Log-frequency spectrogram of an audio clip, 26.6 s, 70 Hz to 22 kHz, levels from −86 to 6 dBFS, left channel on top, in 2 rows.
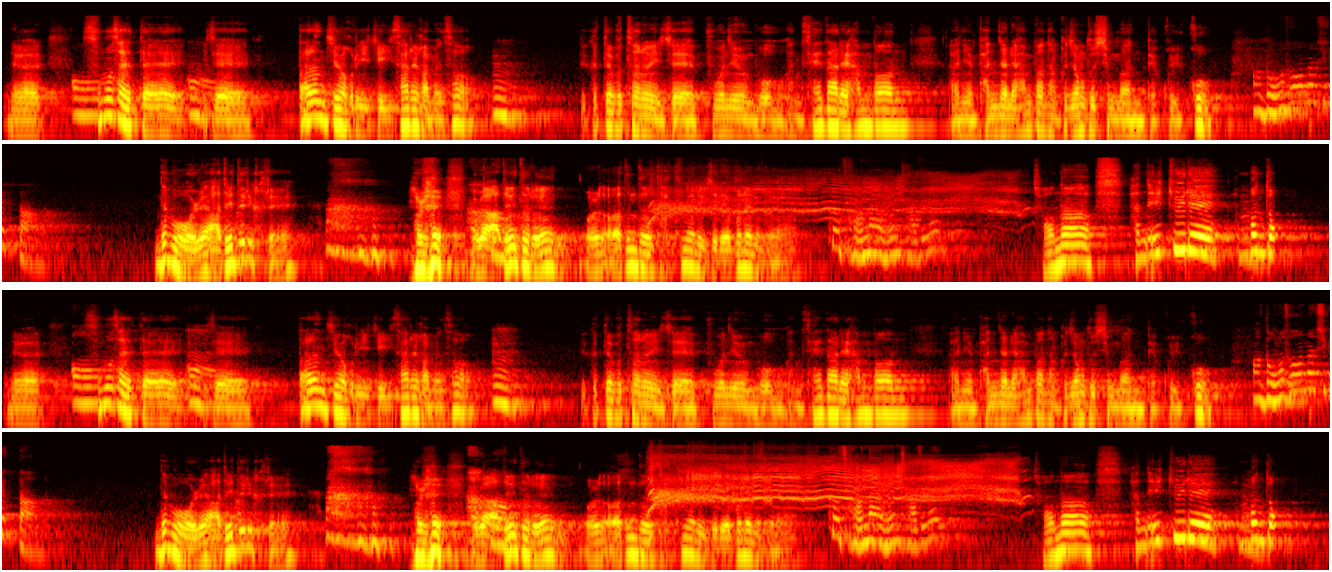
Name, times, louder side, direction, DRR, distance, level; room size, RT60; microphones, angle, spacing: voice 1, 0.0-0.4 0.9-1.8 2.1-2.5 3.0-4.7 5.9-9.1 9.5-12.1 14.8-16.2 17.4-21.2 23.7-26.0, left 2 dB, 40° left, 0.8 m, -23 dB
voice 2, 0.7-1.3 1.8-2.2 4.9-5.2 12.5-13.7 15.6-15.7 16.5-17.2 17.9-18.4 21.5-22.7 25.7-25.9, right 1 dB, 70° right, 2.0 m, -30 dB
sound 1, 19.7-23.6, right 8 dB, 45° right, 0.8 m, -35 dB
28.5 x 28.0 x 6.9 m
head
